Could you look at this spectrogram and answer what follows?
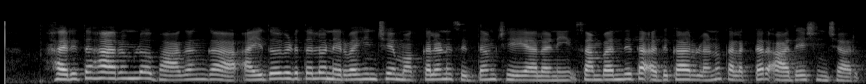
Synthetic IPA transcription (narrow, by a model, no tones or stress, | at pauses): hɐɾit̪ɐɦaːɾɐmlo̞ːbʱaːɡɐŋɡaːɐjd̪oːʋiɽɐt̪ɐlo̞ːniɾʋɐɦiɲt͡ʃe̞ːmɔkːɐlɐnusid̪ʱːɐmt͡ʃɛːjaːlɐnisɐmbɐnd̪ʱit̪ɐʔɐd̪ʱikaːɾulɐnukɐlɐk̚ʈɐɾaːd̪eːʃiɲt͡ʃaːɾu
